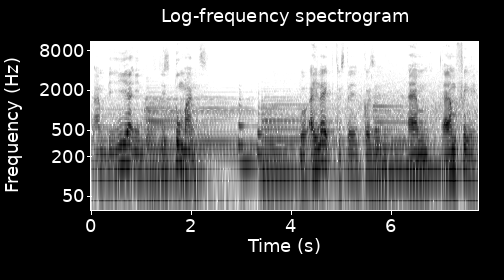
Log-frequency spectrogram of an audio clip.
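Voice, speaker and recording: A man from Congo, speaking haltingly in short, simple phrases in a documentary interview. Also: on the low side. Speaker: refugee interviewee. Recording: loud music bed under the voice.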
